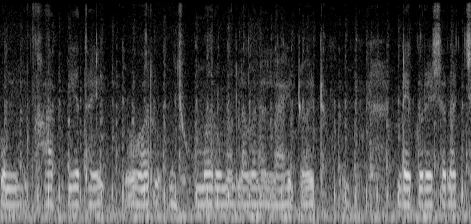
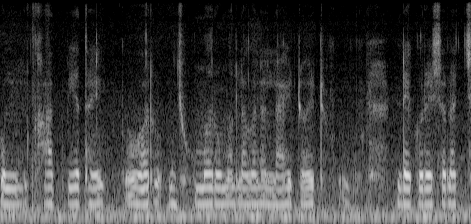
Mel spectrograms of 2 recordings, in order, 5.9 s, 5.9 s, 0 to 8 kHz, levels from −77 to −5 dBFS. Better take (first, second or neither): second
